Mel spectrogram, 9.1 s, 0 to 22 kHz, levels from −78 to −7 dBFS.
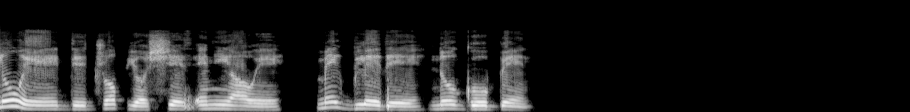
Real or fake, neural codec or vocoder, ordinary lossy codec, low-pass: fake; codec, 16 kHz, 16 kbps, FreqCodec, smaller model; none; 7.2 kHz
